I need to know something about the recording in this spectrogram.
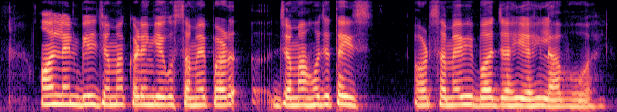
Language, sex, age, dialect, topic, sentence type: Magahi, female, 18-24, Western, banking, question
